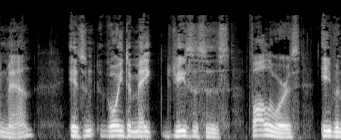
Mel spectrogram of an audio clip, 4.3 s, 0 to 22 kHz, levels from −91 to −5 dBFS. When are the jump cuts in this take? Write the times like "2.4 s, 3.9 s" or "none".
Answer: none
